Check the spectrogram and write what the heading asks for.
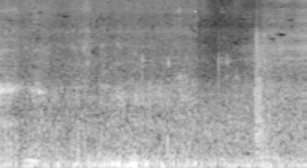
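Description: Uneven low rumble of outdoor background noise picked up while walking with a handheld camera, with one brief louder bump about a second in.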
